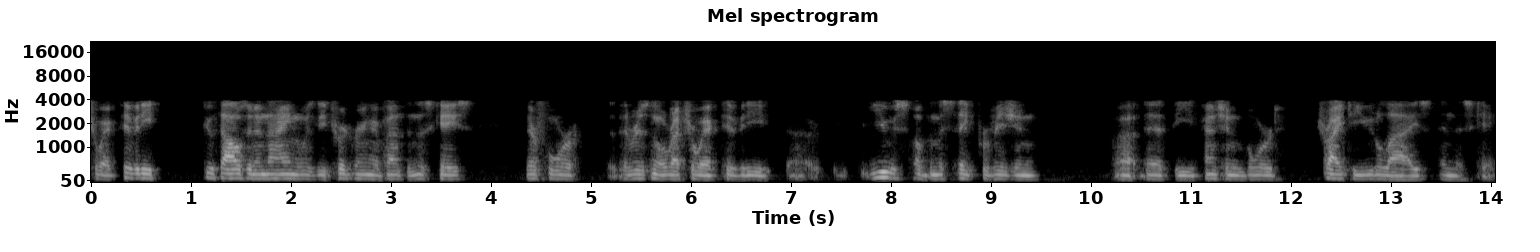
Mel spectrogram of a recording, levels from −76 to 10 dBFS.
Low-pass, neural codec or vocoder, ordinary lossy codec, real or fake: 7.2 kHz; codec, 24 kHz, 1.2 kbps, DualCodec; AAC, 16 kbps; fake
